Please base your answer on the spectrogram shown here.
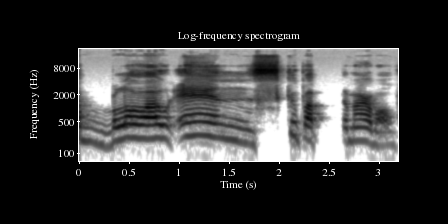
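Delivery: slow words on a long out-breath; exhaling while speaking. Shown as a demonstration. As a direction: talk it out as you blow the air out slowly. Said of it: "And as I exhale".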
